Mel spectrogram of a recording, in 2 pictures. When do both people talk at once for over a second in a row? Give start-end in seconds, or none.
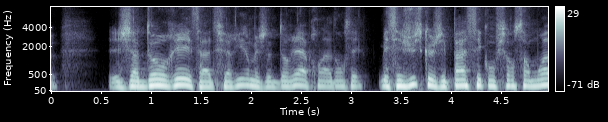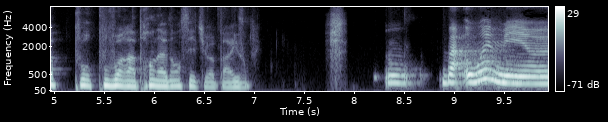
none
